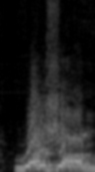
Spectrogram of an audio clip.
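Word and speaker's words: Rajon: acquisition of Kevin Garnett and the drafting of Rajan Rajan Rondo as he wants to everybody to know is the true pronunciation of his name to come together and to win that championship.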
